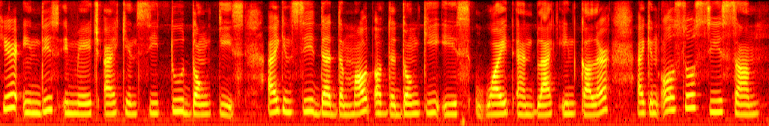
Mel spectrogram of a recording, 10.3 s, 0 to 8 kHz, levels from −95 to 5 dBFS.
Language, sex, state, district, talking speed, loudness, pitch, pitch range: English, female, Nagaland, Kohima, 170 wpm, -20 LUFS, 210 Hz, 200-230 Hz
